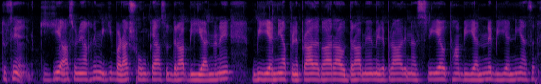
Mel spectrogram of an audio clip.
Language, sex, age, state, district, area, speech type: Dogri, female, 30-45, Jammu and Kashmir, Samba, rural, spontaneous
